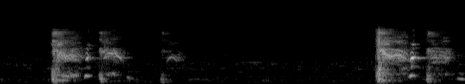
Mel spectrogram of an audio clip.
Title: Coughing # 9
